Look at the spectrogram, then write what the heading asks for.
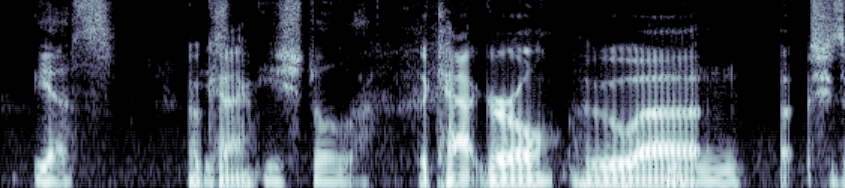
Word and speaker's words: Y'shtola: Did I pronounce that right? Yes. Okay. Y'shtola.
